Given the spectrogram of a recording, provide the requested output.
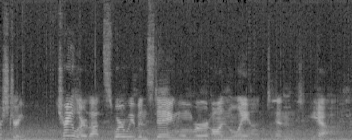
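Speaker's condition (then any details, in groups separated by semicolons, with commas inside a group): No condition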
